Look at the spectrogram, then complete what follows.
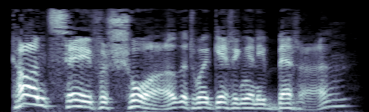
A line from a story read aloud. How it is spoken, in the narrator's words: he growled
